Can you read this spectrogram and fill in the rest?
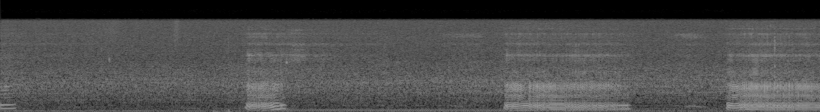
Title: son videos mother snoring pretty loud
